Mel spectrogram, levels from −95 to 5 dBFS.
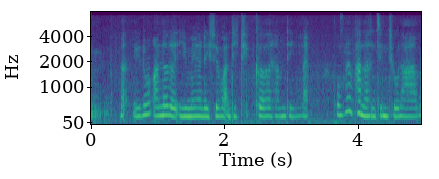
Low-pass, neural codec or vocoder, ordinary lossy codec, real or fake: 7.2 kHz; codec, 16 kHz in and 24 kHz out, 0.8 kbps, FocalCodec, streaming, 65536 codes; MP3, 64 kbps; fake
